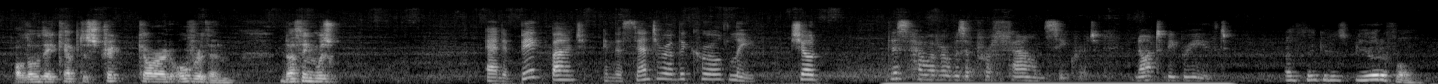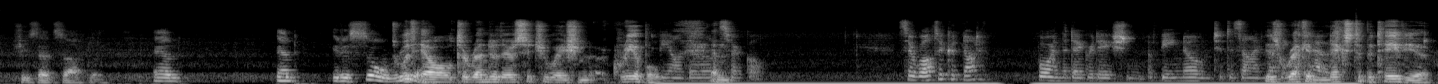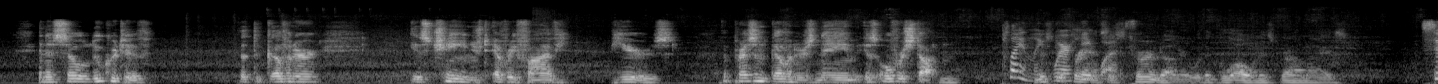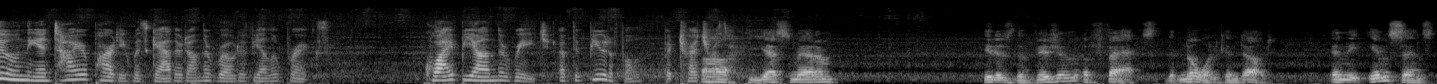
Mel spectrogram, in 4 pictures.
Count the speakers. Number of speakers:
four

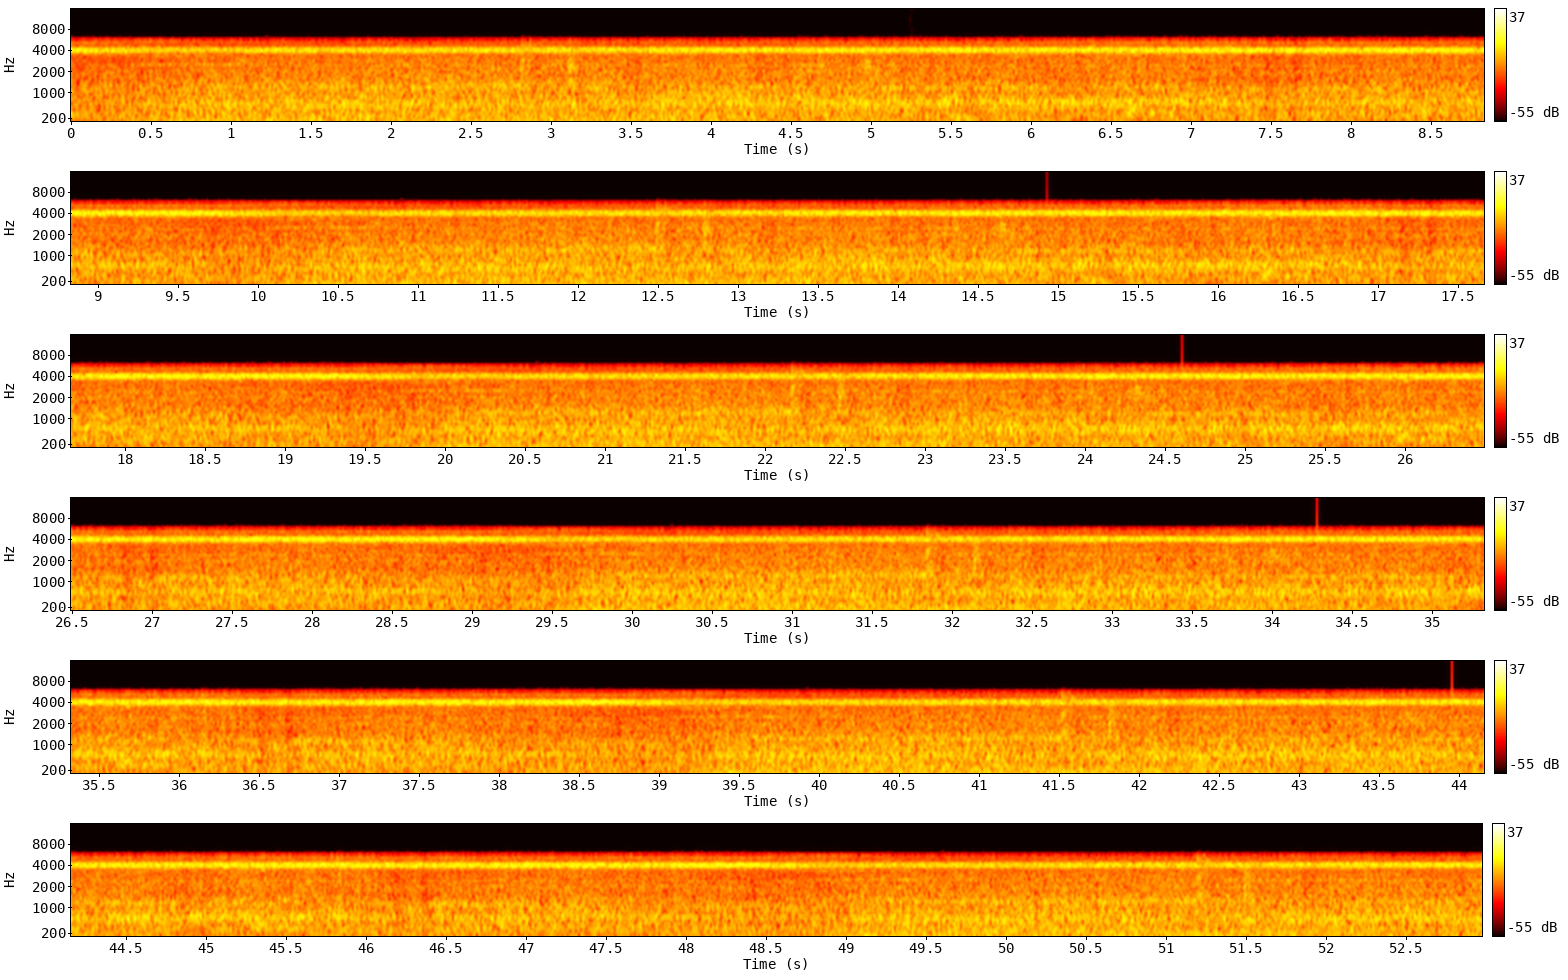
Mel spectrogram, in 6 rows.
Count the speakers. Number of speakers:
zero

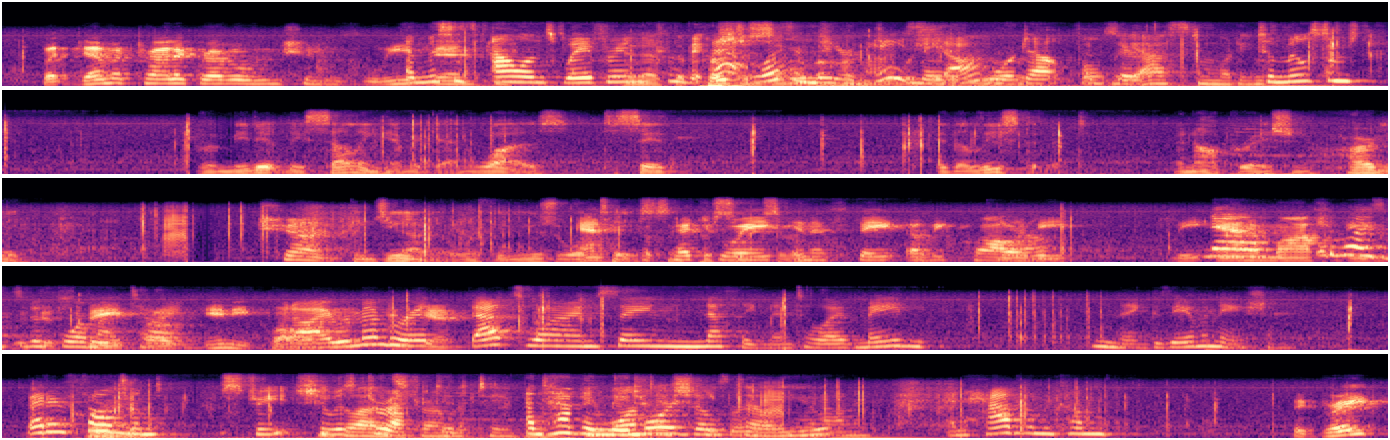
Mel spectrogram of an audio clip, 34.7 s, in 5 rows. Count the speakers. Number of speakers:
five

